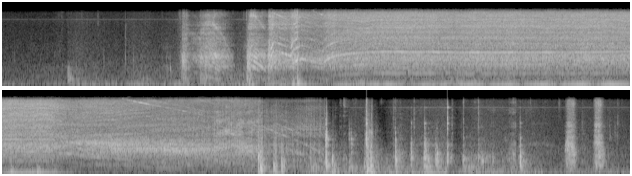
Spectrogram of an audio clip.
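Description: Cordless drill boring through a stick of resinous fatwood held in a vise. A few short trigger blips, then the motor runs steadily for about five seconds and winds down with a falling whine. A run of sharp knocks and clicks follows.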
